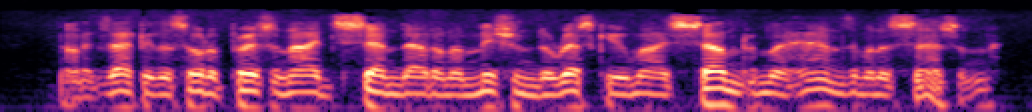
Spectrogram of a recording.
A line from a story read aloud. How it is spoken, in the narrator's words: muttered Hugh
